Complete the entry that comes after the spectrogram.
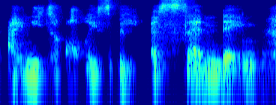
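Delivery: hushed self-talk. Retold or imitated. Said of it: "I was like".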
